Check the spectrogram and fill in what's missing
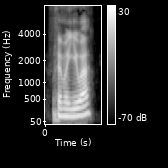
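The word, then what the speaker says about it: Famuyiwa: Femaiwa.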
